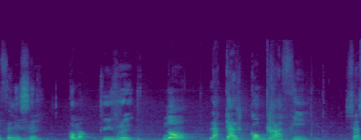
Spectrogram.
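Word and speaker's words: Chalcographie: ça se dit félic comment cuivré non la Calcographie ça s'écrit C H a L C o g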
